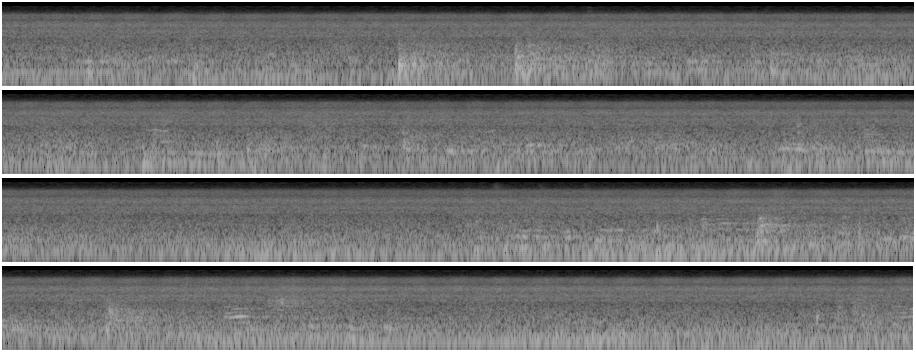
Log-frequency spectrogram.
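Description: A large congregation murmurs and shuffles in a big echoing hall.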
